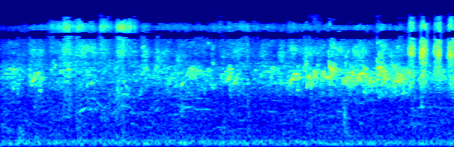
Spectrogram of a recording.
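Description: Birds chirping and twittering in short high notes over a steady low background rumble, growing busier toward the end.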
